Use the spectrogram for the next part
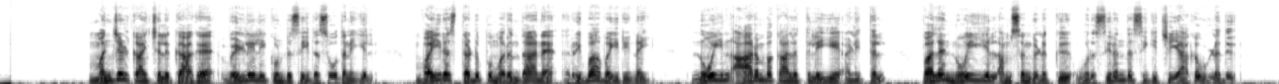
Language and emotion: Tamil, neutral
